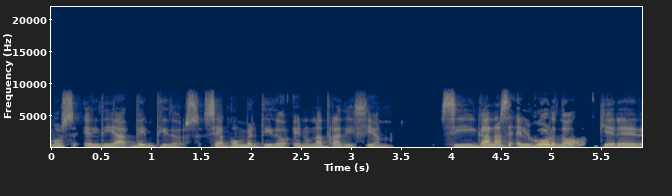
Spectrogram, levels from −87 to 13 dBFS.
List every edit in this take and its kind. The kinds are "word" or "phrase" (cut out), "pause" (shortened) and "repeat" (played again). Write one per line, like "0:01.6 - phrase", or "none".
none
